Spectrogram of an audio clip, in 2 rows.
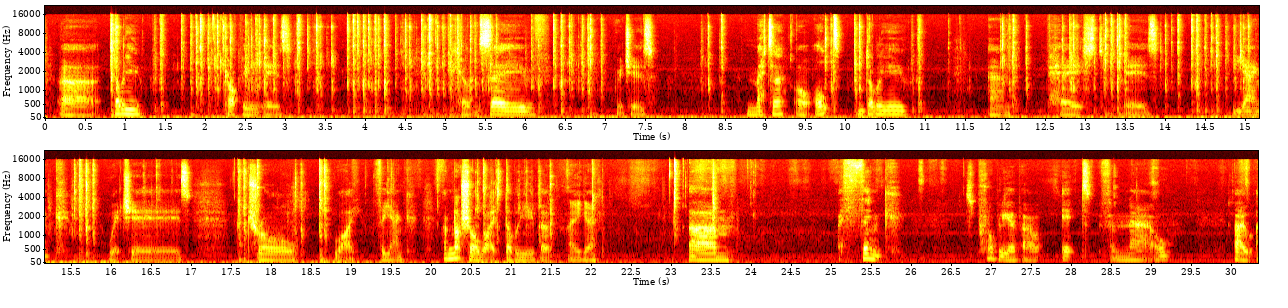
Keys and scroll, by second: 0.7-8.1 typing, 1.3 Return, 9.7-10.0 typing, 10.7 Return, 11.6-16.1 typing, 17.2-21.7 typing.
